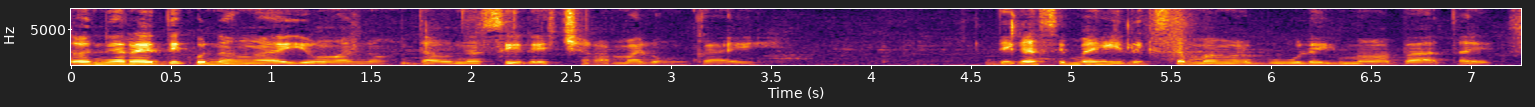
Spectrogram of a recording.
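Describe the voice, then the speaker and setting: Ordinary pitch variation in a woman's very deep, low voice. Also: moderate pace. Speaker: vlogger. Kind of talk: cooking vlog. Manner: casual, halting with fillers.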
